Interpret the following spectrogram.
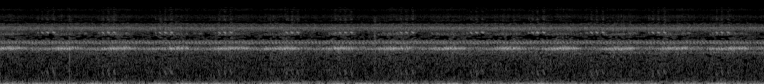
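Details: Crickets chirping in a steady night chorus, pulsed trills repeating almost twice a second over a constant high insect hum, with other insects layered at higher pitch.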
